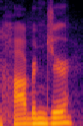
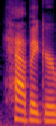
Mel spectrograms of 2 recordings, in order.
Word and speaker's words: Habiger: We've been talking to Habinger. Did I pronounce that right? Habiger, but that's okay. Habiger.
